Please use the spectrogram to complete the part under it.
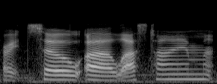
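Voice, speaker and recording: A woman's voice: medium pitch, steady tone, slow pace, vocal fry, sharp tone, highs cut off, slight background noise. A woman giving casual, chatty gameplay commentary as she hosts her own playthrough. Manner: chatty, reads choices aloud. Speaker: gamer, playthrough host.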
